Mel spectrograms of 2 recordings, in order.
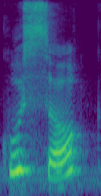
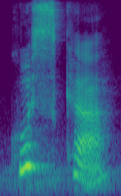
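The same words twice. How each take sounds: First: "Kusok" with OK stressed, kuSOK; stressed suffix. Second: "kuska" with the final A stressed, kusKA. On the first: Contrasting the two forms for a learner, suffix stress on "Kusok". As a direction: hit the closing SOK of "Kusok". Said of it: "this ok suffix is under stress". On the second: Contrasting the changed form for a learner, stressed A in "kuska". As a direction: move the weight to KA in "kuska". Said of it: "the stress changes to the a syllable". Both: Shown as a demonstration.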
